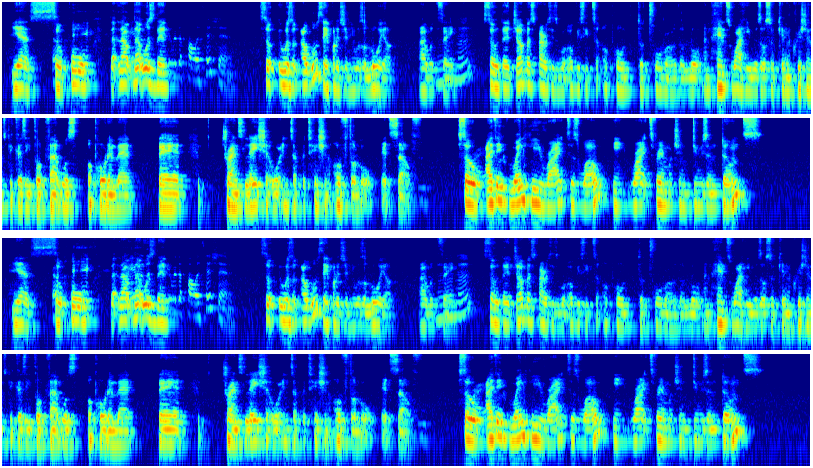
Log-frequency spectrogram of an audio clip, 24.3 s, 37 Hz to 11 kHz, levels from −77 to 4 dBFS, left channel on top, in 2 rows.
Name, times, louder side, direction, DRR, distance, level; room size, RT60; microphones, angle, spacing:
voice 1, 0.1-1.3 1.6-2.5 3.9-5.8 6.3-6.8 7.3-14.1 14.5-14.8 15.4-18.3 19.0-23.5, left 2 dB, 75° left, 0.9 m, -26 dB
voice 2, 0.8-1.3 1.8-3.5 6.5-7.1 7.8-8.0 18.4-18.5 19.2-19.4, right 2 dB, 35° right, 0.9 m, -41 dB
9.9 x 4.4 x 4.8 m
head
